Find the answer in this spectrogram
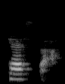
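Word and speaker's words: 今朝: Now, for this morning or earlier today, kesa. Again, kesa for this morning. Now slowly, per syllable, kesa, this morning.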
